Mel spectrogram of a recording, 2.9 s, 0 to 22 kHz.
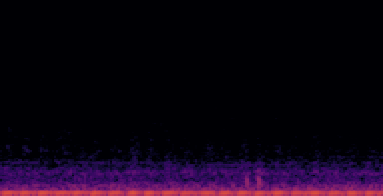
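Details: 2008 Saturn Outlook cold-start misfire: low, muffled exhaust rumble with uneven beats, some weak or missing, about four pulses a second. The owner wonders whether commanded air/fuel ratio dips during open loop, a possible computer glitch, cause the misfire.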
